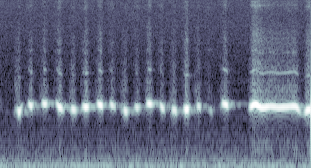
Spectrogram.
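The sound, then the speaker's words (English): A person whistles a quick, bouncy melody of short staccato notes, ending on a longer sustained tone, clear with no talking. “I am wanting to be the whistler who changes the image of whistling.”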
